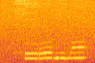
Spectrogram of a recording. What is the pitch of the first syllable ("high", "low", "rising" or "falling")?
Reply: low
